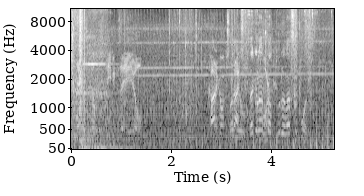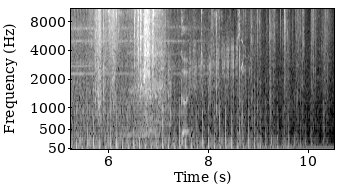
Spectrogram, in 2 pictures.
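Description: A gun fires in rapid bursts close by.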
